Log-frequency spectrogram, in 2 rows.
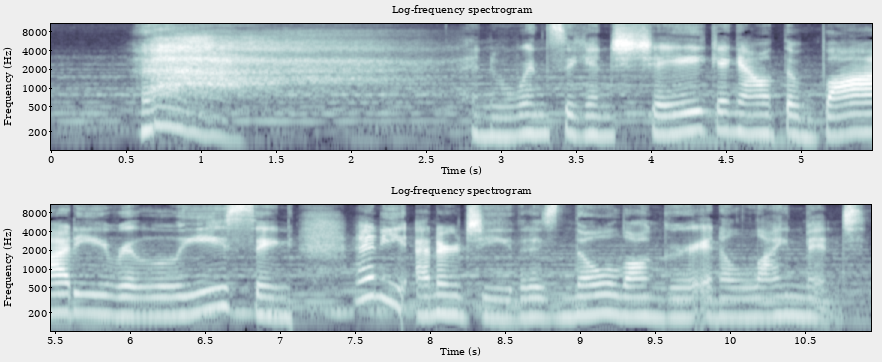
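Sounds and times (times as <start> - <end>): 
speech: 0.6 - 1.1, 2.8 - 10.9
deep breath in during a guided relaxation exercise: 0.6 - 2.8.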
